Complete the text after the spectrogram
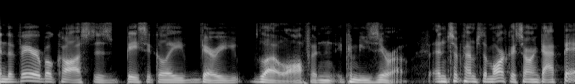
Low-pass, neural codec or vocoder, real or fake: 7.2 kHz; codec, 16 kHz, 8 kbps, FunCodec, trained on LibriTTS, 25 frames a second; fake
